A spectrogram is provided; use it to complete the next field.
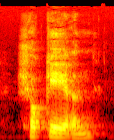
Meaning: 1. to shock 2. to strike (e.g. with poverty)
- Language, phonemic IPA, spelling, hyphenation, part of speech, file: Dutch, /ˌʃɔˈkeːrə(n)/, choqueren, cho‧que‧ren, verb, Nl-choqueren.ogg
